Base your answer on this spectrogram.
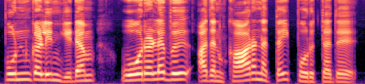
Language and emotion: Tamil, neutral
